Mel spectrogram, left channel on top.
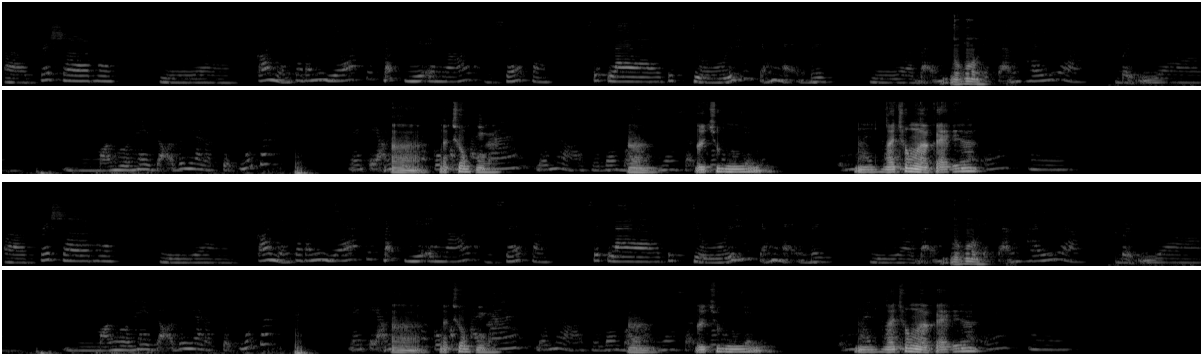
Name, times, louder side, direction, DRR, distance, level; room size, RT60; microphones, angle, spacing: voice 1, 0.0-1.1 1.6-5.5 5.9-8.3 8.7-10.8 11.1-12.1 12.6-14.7 15.4-19.7 20.3-22.7, left 1 dB, 5° left, 1.5 m, -49 dB
sound 1, 9.1-9.2 10.0-10.2 10.9-15.1, right 2 dB, 45° right, 0.7 m, -52 dB
voice 2, 9.5-9.8 15.9-16.9 18.2-18.5 18.9-19.6 20.5-21.8, left 3 dB, 25° left, 0.3 m, -33 dB
8.3 x 4.1 x 6.5 m
head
